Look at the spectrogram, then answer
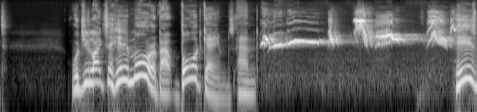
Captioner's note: bird noise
